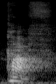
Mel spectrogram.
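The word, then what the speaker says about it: ك: Something like this, calf, K-A-F, calf.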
